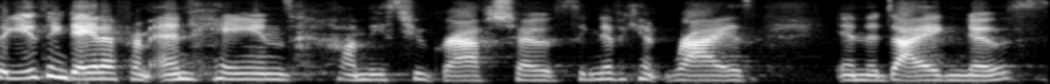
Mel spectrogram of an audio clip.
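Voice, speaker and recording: A woman speaks loudly at a moderate pace, her medium-pitched voice bright and sharp in tone with ordinary pitch variation. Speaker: professor. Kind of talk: conference talk. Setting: stage with audience.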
